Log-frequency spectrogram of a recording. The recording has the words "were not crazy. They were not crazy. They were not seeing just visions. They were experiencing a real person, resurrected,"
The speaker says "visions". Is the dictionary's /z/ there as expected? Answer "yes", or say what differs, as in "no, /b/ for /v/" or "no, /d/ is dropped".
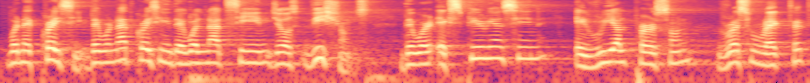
no, /s/ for /z/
